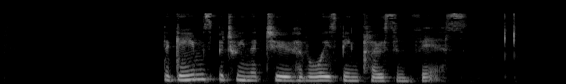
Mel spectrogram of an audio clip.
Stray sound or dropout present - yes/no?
no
